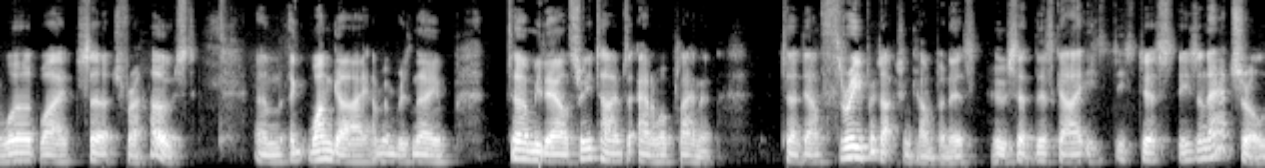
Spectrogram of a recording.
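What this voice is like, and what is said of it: Foreign accent. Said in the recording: “I had a foreign accent ... I have a foreign accent. It probably happens to be better than yours”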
